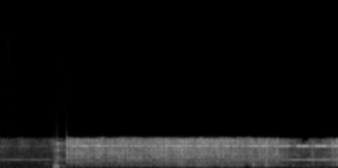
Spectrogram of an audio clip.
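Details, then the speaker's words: Dean Electric Company wood wall telephone, after repair and rewiring for a modern system; bright, sustained bell ringing that stays clear and even throughout, the bells striking cleanly. "so now that everything's been taken care of and repaired and converted what we want to do is we want to go ahead and ring this telephone"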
